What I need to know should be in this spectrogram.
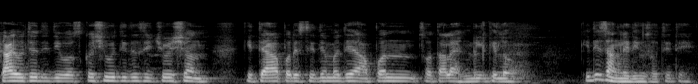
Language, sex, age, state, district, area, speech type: Marathi, male, 30-45, Maharashtra, Akola, rural, spontaneous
